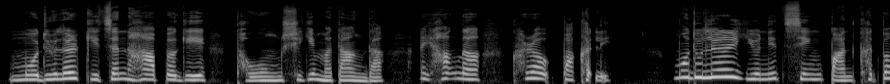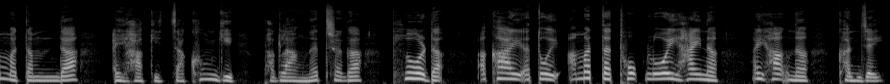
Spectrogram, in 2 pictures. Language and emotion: Manipuri, fearful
